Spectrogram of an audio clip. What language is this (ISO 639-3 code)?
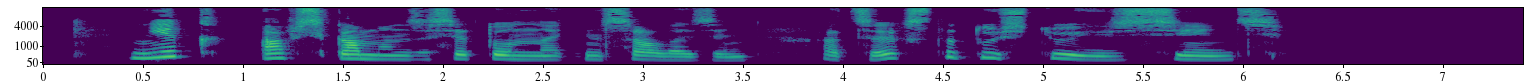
mdf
